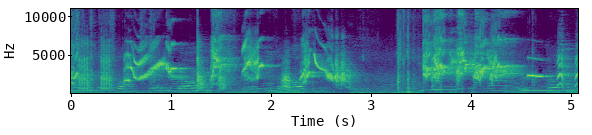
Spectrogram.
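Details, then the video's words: Varied singing from a Javan myna, rich in fill-in phrases: looping whistled notes mixed with harsh squawks and clicks, a brief pause, then a burst of raspy chatter ending on a clear whistle. "BURUNG JALAK KEBO SUARA VARIASI"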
